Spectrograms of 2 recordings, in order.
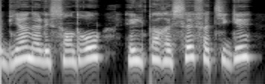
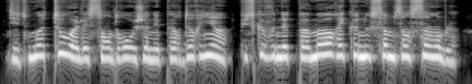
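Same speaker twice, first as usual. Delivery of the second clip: higher, louder impassioned woman's voice; urgent heroine; 4 semitones higher, 6 dB louder than usual. A narrator's reading. Ramona urging her beloved to tell all, urgent plea. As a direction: plead boldly, pitch and volume lifted. Ramona urges him to speak.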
